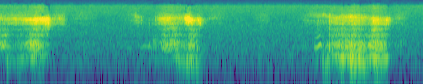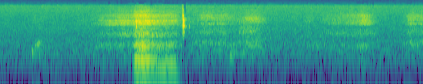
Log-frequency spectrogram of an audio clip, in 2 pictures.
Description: Beagle Mix talks, twitches and snores in her sleep.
